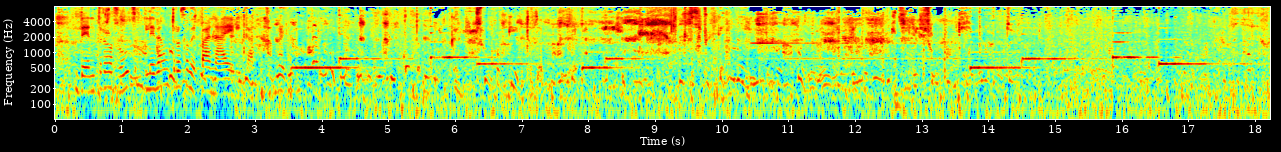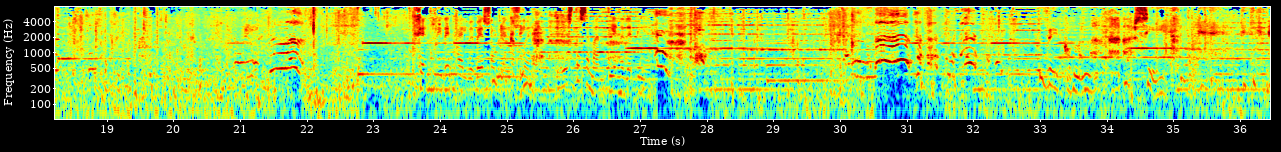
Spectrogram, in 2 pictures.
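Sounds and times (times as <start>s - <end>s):
train rolling slowly along the rails: 0.0s - 36.4s
speech: 0.3s - 9.2s, 12.9s - 14.4s, 23.7s - 28.6s, 30.5s - 36.4s
tonal notes: 0.7s - 10.2s, 12.6s - 21.4s, 22.6s - 36.4s
laughter: 3.5s - 12.2s, 30.0s - 33.0s, 33.6s - 36.4s.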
